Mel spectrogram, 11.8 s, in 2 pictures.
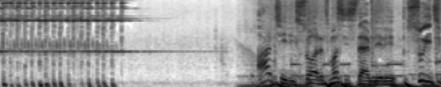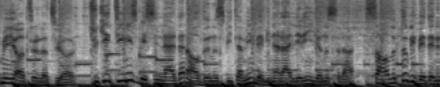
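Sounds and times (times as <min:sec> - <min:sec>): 
bright electronic bell ringtone: 0:00.0 - 0:02.9
speech: 0:03.6 - 0:11.7.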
